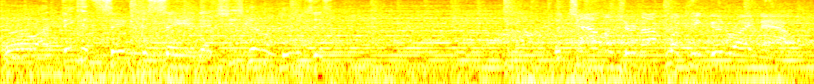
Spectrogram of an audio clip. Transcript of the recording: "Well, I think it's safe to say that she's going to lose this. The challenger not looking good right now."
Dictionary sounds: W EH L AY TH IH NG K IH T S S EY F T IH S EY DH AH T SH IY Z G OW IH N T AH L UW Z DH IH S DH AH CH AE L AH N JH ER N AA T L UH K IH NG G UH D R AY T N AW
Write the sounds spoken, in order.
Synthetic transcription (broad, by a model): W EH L AY TH IH NG K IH T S S EY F T IH S EY DH AH T SH IY Z G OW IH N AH L UW Z DH IH S DH AH CH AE L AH N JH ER N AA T L UH K IH NG G UH D R AY T N AW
